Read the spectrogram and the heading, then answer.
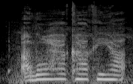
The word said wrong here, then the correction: aloha kakahiaka: Gotta pronounce it correctly. Aloha kakahiaka, that's good morning in Hawaiian.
